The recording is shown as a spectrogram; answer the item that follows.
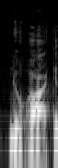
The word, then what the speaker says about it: Newark: Funny, I was just in Newark a couple of weeks ago, and so I know it's not pronounced Newark. It says Newark, but it's Newark. And then there's something also L-E-W-E-S, which we want to say Lewis, but it's Lewis.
